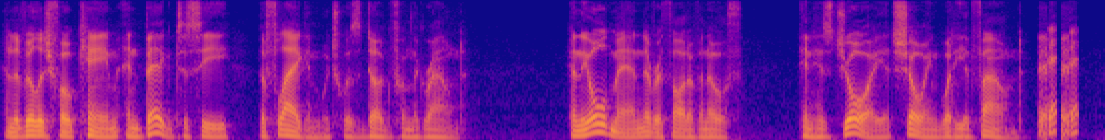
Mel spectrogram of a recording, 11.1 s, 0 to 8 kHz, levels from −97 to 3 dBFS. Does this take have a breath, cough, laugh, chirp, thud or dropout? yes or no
yes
